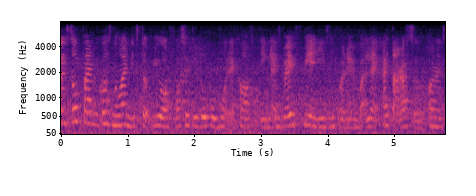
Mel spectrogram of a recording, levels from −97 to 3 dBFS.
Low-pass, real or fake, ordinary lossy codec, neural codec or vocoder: 7.2 kHz; fake; none; vocoder, 44.1 kHz, 128 mel bands, Pupu-Vocoder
